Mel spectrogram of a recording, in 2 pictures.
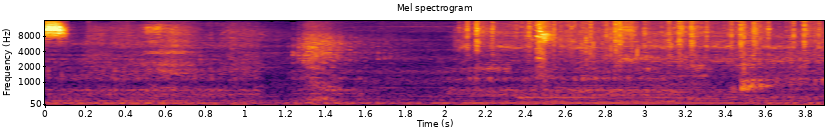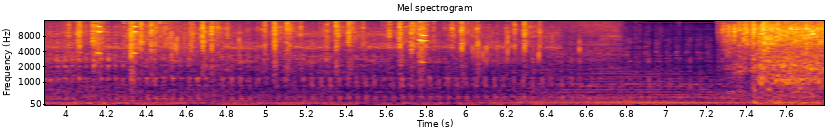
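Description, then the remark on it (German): A tamed tiger roars and snarls loudly, a continuous rough growling with harsh bursts throughout, and no one speaking. “Herr Hofer, stellen Sie sich mal zu dem Tiger, bitte.”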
